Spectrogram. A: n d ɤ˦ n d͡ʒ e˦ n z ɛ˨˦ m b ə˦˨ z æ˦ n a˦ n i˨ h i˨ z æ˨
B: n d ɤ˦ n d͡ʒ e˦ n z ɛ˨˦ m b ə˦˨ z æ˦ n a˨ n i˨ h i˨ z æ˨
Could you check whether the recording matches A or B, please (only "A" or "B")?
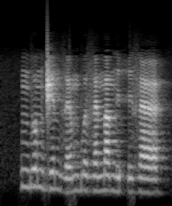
A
